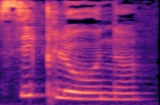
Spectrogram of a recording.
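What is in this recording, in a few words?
"cyclone", French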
